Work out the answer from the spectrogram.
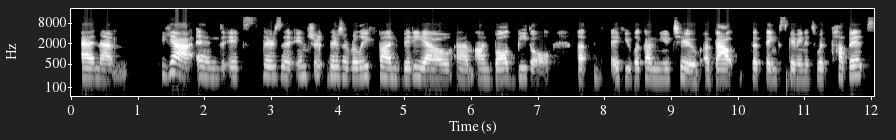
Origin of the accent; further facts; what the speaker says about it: Morton, Illinois, United States; I came from Illinois. That's where I grew up and was um, in high school and in Morton, Illinois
